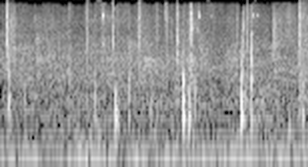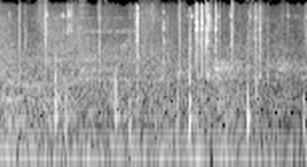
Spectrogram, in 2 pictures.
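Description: Hard-soled shoes step across a floor.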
